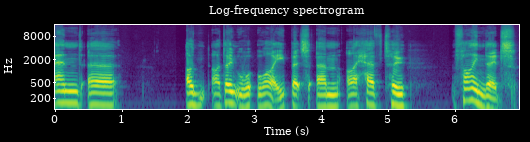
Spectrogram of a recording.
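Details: Man with post-stroke aphasia following a stroke in October 2019; halting speech, non-fluent aphasia.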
